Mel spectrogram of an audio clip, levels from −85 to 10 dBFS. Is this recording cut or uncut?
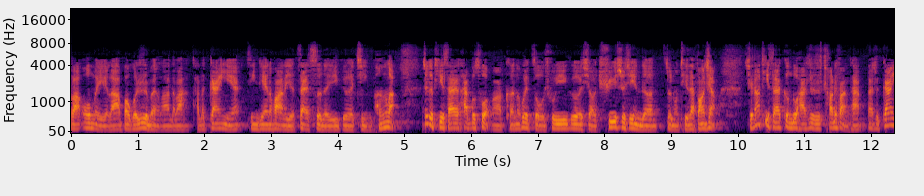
cut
